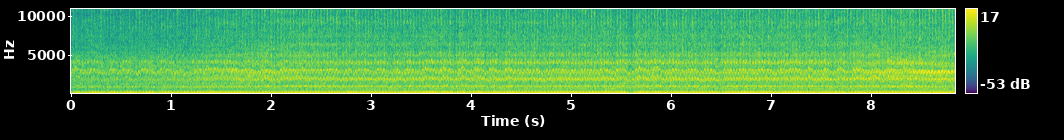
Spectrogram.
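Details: Triumph Daytona 675 at steady idle: quick, slightly uneven puffing tick on top; owner suspects an exhaust leak, unconfirmed.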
